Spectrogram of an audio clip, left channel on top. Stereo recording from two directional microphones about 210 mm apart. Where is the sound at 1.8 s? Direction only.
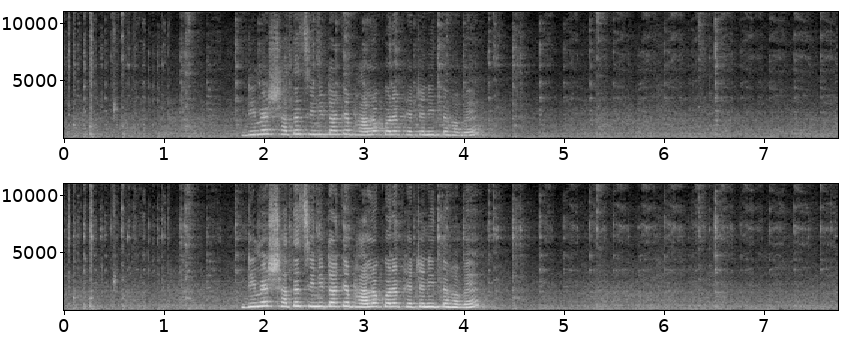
50° right (ahead or behind).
